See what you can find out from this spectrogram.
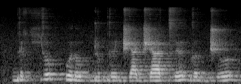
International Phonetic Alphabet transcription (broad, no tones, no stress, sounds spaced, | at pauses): ɡ ɘ ɬ ç ɤ pː ʊ ɾ ʊː ɡ ɖ ʊ ɡ ɘː d͡ʒ a d͡ʒ a d͡z ɘ ɡ ɤ d d͡ʒ ʊ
